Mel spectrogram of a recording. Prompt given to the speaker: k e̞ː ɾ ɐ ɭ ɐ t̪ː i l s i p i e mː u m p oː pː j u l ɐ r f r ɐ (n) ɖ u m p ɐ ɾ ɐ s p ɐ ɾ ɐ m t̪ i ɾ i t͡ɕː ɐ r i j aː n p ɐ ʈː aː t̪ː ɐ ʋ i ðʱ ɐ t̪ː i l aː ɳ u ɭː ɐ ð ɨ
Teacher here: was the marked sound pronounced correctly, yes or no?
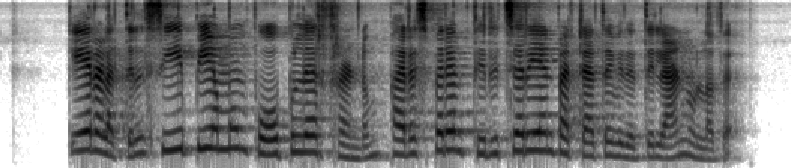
no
